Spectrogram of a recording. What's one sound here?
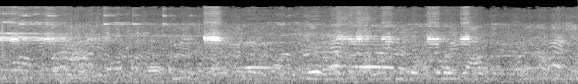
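Men cry out in short, high shouts.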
